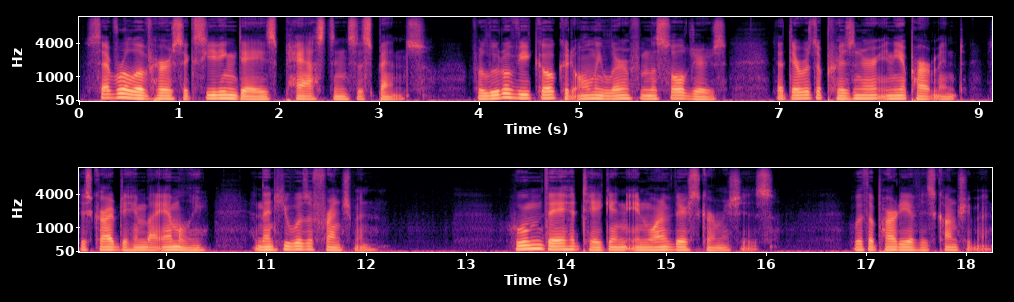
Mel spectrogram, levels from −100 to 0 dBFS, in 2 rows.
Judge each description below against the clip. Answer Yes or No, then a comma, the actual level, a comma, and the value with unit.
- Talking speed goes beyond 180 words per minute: No, average, 165 wpm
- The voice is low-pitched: Yes, low, 115 Hz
